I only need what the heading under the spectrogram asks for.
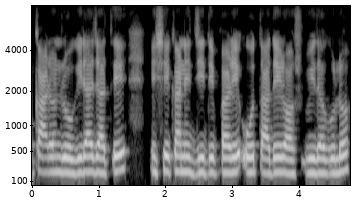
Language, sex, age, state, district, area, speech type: Bengali, female, 18-30, West Bengal, North 24 Parganas, rural, spontaneous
